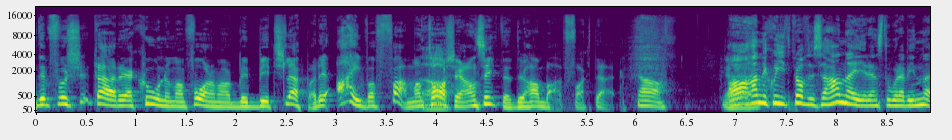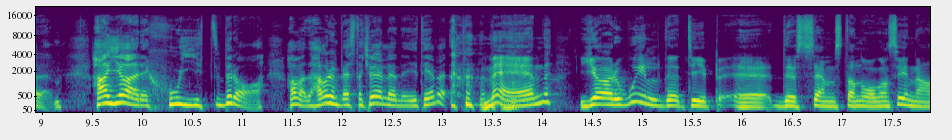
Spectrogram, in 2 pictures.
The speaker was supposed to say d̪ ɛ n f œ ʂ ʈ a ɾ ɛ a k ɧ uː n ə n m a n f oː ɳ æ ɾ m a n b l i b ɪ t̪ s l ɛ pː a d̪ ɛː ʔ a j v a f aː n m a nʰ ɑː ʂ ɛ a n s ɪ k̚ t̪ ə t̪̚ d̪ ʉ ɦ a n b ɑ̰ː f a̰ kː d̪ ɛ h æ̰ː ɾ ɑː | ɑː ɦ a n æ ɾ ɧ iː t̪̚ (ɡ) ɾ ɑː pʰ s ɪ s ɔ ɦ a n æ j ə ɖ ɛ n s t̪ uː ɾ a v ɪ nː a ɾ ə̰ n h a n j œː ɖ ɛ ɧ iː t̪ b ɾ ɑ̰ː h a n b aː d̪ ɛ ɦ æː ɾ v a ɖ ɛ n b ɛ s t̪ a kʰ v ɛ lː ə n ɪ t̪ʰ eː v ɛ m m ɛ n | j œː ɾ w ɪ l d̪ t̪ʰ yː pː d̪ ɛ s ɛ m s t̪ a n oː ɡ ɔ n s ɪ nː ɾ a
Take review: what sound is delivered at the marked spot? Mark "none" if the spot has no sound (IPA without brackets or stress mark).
b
